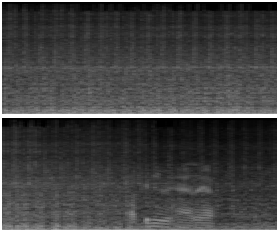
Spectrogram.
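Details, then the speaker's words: Talbot Express van after engine mount and valve work, idling after test drive: low, lumpy idle with a soft puffing chuff on each beat; exhaust blow that sounds pretty bad, engine otherwise quiet, no visible leaks. "so we've got a little bit of a blow on that exhaust but they do full exhaust systems the whole lot for them so i might just have to get one of them luckily i can't see any leaks at the moment sounds quite quiet other than that exhaust leak which is sounding pretty bad"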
